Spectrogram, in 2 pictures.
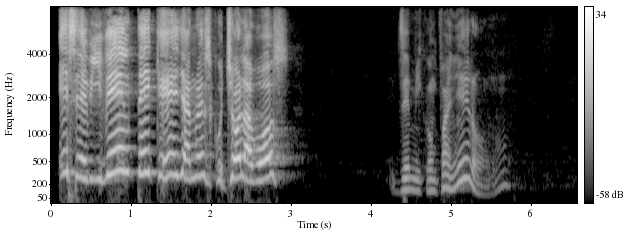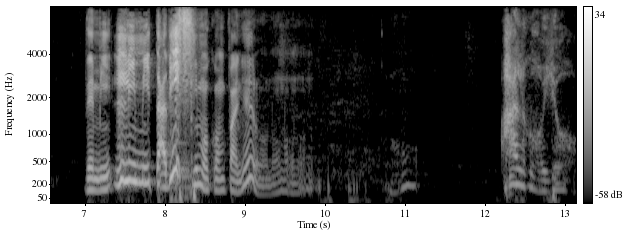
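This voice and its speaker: A man preaching to his congregation through a story. He tells it dramatically, with lively swings in pitch, in a slightly high voice. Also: husky. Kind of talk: storytelling sermon.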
